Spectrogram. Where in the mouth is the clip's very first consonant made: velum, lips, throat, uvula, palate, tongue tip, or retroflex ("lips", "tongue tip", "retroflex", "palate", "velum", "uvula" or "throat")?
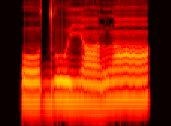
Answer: tongue tip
